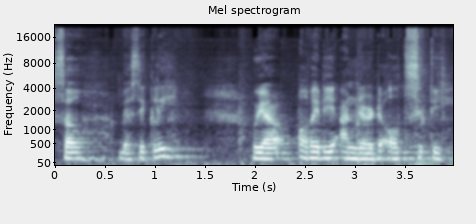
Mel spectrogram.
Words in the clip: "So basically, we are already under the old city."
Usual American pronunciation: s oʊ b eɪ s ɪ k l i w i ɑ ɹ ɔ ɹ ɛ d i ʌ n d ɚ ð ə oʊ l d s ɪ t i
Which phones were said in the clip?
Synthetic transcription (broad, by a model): s oʊ b eɪ s ɪ k l i w i ɑ ɹ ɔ l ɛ d i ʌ n d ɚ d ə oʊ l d s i t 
